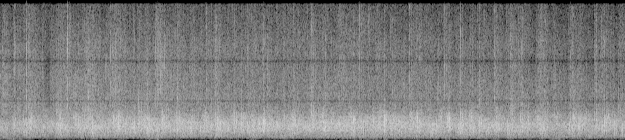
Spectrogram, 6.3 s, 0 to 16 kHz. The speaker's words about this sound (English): that was a good warm-up for the final applause, which will come in just about 30 seconds.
